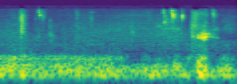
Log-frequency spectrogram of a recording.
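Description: Steady low hum with a few faint clicks of computer keys being pressed.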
